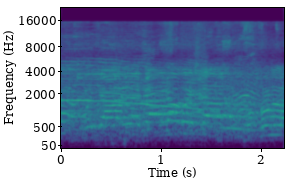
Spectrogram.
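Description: Several voices at once, one of them holding a long note that slowly falls in pitch.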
